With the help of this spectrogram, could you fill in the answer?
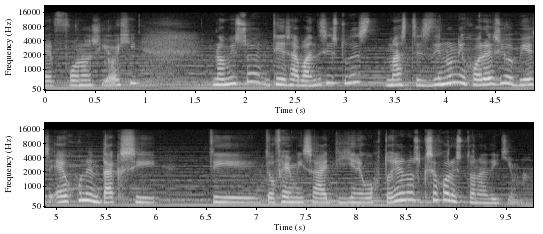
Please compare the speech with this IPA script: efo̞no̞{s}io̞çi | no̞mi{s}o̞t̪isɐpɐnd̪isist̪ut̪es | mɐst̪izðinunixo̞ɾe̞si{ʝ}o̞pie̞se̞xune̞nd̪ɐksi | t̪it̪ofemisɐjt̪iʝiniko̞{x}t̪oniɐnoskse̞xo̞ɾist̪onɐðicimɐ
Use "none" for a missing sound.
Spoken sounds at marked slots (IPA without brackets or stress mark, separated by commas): s, z, none, x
